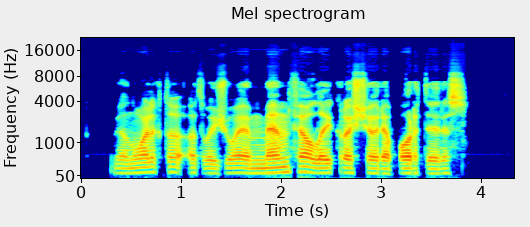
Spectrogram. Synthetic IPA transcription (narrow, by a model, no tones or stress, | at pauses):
ʋʲiɛnuɔlʲɪkt̪ɐʔɐt̪ʋɐʒʲuɔjɛmʲɛnʲfʲolˠɐɪkɾɐʃʲt͡ʃʲoːɾʲɛpɔɾʲt̪ʲɛɾʲɪs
